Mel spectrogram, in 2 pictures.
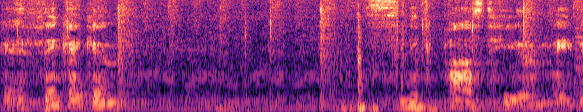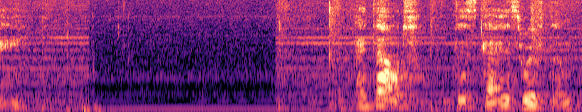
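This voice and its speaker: A wry, careful young vampire fledgling, improvised by a male gamer thinks aloud through a video game. The voice sits at a middling pitch and hesitates as it goes. Music is clearly audible underneath. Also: slow pace, close to an everyday voice, low-quality recording. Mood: cautious, watchful. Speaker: gamer playing in character. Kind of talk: improvised in-character game playthrough monologue.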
